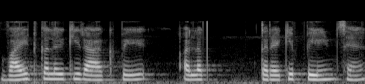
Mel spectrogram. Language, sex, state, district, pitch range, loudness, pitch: Hindi, female, Delhi, New Delhi, 220-240 Hz, -19 LUFS, 225 Hz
